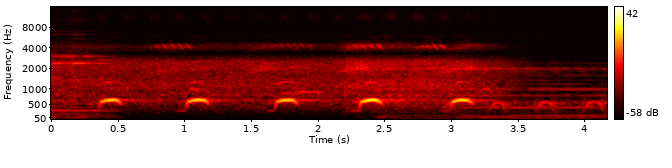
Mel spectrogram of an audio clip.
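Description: A bird hooting: a run of short, rise-and-fall hoots about two-thirds of a second apart, quickening and fading near the end, over a steady hiss with faint high chirping.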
